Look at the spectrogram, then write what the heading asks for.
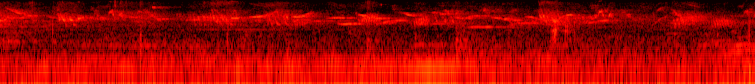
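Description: Small birds chirping, many short high calls in quick succession, over a faint low steady hum of outdoor background noise.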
